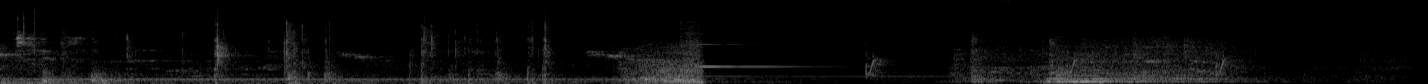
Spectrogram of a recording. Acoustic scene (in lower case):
elevator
